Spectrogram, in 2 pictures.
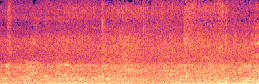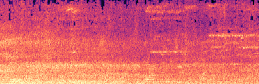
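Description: Busy city street traffic with passers-by talking, and a bus engine that swells as it passes about halfway through, then fades.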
